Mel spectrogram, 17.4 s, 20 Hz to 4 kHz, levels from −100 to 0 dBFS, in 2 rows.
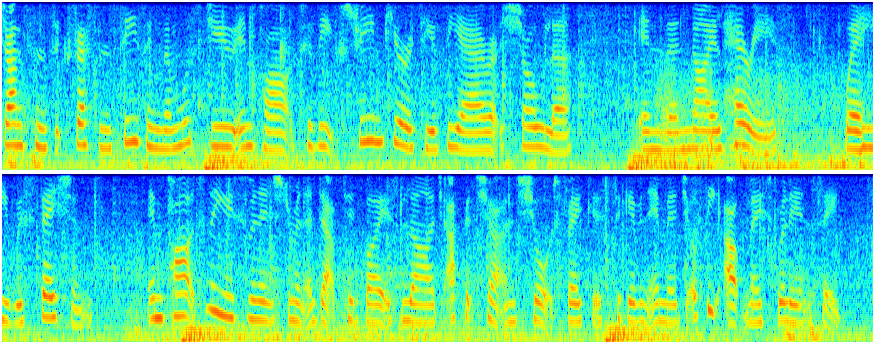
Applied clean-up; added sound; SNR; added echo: none; Boom + Rain / Thunderstorm; 5 dB; none.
